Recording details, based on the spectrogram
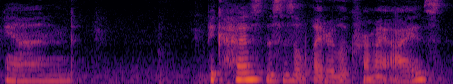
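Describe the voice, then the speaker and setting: A woman giving a casual makeup tutorial, chatty and self-deprecating, a bit croaky today, filming herself at home. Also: medium pitch, slow pace, darkish tone, a little hiss or hum. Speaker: beauty vlogger.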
